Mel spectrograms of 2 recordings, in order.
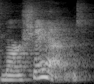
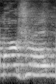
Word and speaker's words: Marchand: ago, and he said, I would prefer it pronounced Marchand, which is the hard, right?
